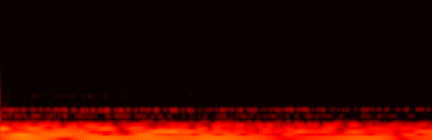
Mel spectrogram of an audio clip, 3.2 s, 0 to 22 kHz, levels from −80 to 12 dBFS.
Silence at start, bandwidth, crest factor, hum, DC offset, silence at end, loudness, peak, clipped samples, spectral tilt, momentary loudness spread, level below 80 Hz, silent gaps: 0 s; 1.4 kHz; 12 dB; none; under 0.1%; 0 s; -36 LUFS; -22 dBFS; under 0.1%; -15.5 dB/octave; 8 LU; -48 dBFS; none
